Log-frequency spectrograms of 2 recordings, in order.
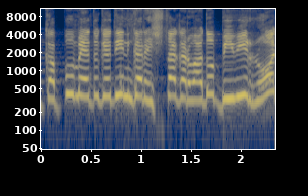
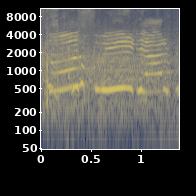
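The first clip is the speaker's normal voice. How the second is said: drawn-out gushing; gushing slow; 5 semitones higher, much slower than usual. Acted. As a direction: stretch it out, gushing. Gushing over shy player.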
